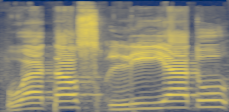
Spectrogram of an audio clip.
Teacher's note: تا کو صاد کے ساتھ ملا، تا باریک ہے، صاد کو موٹا پڑھنا ہے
